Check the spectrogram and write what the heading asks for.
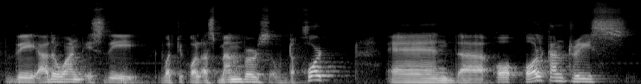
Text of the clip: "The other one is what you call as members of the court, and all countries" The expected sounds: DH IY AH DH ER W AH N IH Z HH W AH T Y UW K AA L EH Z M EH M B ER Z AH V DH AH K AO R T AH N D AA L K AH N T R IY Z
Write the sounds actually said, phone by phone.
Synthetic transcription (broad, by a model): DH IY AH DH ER W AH N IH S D W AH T Y UW K AA L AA S M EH M B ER S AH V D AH K AO R T AH N D AA L K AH N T R IY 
